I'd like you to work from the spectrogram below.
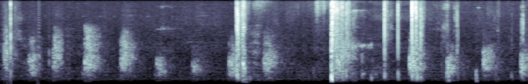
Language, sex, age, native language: Icelandic, male, 8, Icelandic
